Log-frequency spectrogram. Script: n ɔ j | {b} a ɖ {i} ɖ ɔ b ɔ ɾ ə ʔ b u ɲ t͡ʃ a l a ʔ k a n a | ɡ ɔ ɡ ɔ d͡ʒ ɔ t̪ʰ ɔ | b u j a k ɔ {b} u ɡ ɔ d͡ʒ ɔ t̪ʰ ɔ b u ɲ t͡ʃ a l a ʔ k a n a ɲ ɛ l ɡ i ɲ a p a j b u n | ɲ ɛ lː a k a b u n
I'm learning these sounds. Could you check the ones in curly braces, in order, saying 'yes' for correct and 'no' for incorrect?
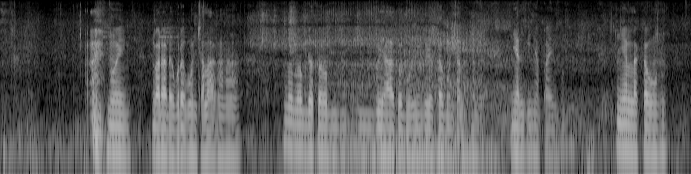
no, no, yes

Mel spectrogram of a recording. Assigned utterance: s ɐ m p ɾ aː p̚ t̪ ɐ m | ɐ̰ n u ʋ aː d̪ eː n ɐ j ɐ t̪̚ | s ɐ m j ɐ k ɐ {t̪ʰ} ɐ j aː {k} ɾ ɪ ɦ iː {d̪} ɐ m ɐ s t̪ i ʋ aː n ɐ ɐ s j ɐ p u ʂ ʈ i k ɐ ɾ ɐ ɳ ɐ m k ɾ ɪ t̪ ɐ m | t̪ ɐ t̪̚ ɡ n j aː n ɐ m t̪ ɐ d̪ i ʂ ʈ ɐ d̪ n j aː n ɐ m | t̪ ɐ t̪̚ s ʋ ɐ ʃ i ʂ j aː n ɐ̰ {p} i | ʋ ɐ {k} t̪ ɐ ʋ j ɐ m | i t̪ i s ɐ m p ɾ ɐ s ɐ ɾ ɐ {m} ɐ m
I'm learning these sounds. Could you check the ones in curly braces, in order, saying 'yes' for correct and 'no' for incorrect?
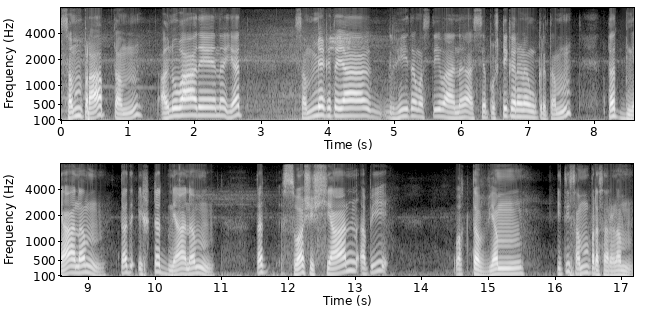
no, no, no, yes, yes, no

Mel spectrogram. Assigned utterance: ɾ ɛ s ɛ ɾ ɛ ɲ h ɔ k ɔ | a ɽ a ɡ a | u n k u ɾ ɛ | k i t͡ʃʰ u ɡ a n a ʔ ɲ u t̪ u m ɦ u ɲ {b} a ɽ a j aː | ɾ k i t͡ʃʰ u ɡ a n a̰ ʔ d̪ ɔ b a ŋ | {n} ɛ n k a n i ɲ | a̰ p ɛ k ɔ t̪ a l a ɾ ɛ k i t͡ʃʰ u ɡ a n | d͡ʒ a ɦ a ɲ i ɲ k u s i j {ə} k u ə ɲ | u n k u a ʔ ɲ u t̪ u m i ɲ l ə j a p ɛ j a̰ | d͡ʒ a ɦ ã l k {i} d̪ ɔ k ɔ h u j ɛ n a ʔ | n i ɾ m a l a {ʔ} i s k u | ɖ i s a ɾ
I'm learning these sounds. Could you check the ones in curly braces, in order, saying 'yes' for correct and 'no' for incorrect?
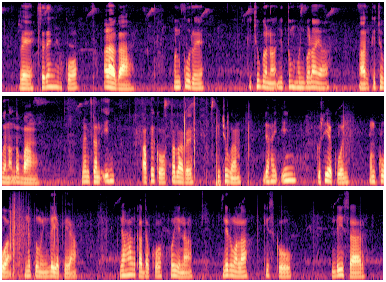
yes, no, no, no, no

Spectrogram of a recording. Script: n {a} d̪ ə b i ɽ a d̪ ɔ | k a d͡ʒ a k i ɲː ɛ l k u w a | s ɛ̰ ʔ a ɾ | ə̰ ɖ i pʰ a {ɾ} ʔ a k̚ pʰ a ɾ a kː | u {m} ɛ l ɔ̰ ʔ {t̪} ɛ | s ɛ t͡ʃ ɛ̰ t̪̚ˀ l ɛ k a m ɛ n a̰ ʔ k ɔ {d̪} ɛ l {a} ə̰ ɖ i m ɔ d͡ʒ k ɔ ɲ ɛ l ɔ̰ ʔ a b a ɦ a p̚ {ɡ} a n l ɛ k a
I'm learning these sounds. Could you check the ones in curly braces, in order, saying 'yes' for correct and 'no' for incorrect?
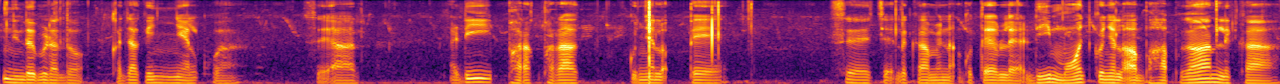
no, yes, no, yes, no, no, yes

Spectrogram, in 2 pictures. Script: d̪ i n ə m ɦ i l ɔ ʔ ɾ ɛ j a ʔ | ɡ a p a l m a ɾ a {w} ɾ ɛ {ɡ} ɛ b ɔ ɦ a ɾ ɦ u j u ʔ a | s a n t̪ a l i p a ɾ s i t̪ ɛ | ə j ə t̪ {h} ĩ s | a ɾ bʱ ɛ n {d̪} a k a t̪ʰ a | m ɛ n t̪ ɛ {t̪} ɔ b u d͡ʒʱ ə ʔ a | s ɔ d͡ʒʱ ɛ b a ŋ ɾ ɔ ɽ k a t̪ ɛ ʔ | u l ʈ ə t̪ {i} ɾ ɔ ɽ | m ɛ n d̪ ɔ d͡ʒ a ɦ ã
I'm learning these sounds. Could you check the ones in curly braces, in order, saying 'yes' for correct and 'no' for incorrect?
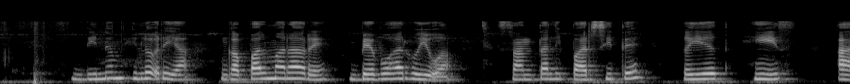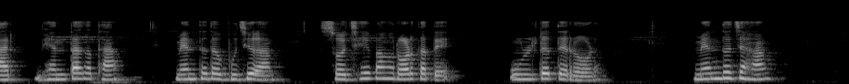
yes, no, yes, no, no, no

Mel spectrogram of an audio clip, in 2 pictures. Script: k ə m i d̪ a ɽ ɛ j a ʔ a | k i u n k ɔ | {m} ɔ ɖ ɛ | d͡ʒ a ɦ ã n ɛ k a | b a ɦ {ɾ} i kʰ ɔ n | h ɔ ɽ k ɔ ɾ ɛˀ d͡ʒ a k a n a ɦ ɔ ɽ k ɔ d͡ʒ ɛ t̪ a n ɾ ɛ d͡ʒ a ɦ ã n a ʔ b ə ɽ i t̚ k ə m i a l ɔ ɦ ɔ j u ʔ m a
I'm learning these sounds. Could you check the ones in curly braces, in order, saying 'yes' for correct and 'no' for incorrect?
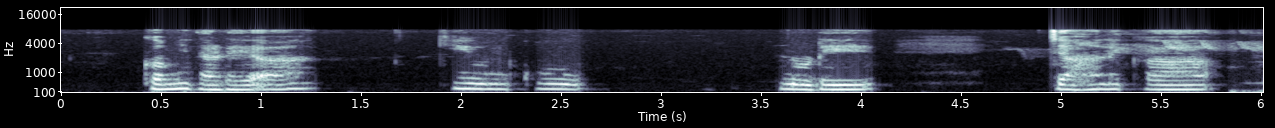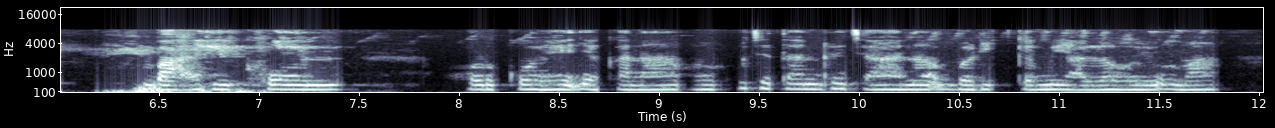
no, yes

